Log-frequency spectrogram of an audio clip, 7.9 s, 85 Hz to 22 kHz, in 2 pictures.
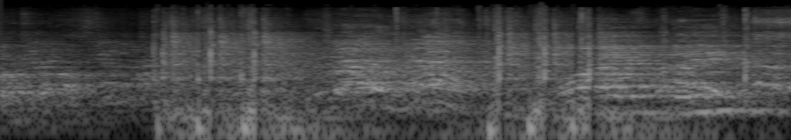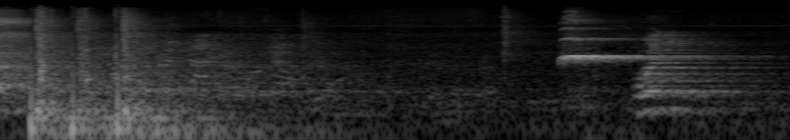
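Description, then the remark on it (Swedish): Two heavy thuds as a goalball shot is blocked and slammed down, echoing, with crowd murmur and voices, then a sharp referee whistle near the end; the save of the last shot in Sweden's 5-6 loss to China, their final group match at the goalball World Championship. “Sirmeti räddar matchens sista skott, men det slutar ändå med 5-6 förlust mot Kina i den sista gruppspelsmatchen.”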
